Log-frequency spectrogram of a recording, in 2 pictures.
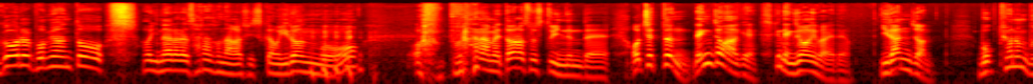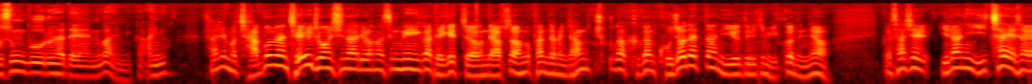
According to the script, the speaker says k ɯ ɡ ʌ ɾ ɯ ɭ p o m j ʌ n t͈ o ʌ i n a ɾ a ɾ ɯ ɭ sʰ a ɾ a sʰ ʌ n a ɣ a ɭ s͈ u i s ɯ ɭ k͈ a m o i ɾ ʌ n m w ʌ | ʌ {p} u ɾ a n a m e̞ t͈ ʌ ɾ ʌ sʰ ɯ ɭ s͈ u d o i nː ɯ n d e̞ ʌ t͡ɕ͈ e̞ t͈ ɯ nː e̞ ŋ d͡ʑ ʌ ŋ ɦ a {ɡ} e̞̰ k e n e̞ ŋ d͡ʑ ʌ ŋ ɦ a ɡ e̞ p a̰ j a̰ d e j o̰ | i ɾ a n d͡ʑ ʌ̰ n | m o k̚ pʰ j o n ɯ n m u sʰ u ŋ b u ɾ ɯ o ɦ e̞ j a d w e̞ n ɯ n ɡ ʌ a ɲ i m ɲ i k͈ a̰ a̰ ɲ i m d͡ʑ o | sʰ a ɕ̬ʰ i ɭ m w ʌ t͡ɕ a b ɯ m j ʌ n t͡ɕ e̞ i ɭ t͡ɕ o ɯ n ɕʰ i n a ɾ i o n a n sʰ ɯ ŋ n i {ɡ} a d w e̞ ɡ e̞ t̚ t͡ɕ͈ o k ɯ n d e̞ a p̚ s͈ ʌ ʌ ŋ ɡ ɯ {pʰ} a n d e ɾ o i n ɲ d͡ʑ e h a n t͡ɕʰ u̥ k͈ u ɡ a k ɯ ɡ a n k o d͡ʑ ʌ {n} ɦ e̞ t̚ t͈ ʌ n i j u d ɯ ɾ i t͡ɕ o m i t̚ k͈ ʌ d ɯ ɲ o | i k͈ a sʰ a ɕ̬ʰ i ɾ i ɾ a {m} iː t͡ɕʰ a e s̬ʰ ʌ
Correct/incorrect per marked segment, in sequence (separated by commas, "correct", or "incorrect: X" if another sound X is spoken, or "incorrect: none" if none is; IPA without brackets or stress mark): correct, correct, correct, correct, correct, incorrect: ɲ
